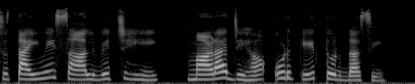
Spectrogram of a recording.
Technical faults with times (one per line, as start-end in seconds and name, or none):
0.00-4.15 MP2 compression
